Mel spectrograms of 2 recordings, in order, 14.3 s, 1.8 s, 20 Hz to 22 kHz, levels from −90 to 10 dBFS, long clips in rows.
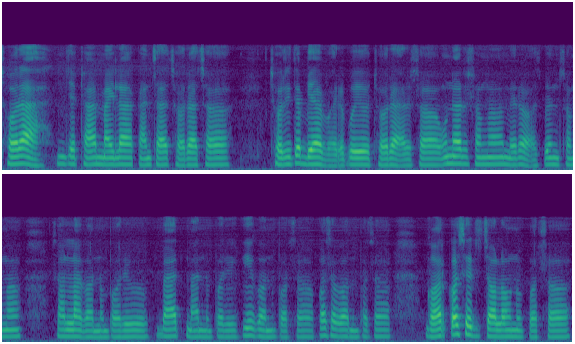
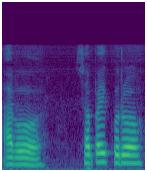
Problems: none marked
